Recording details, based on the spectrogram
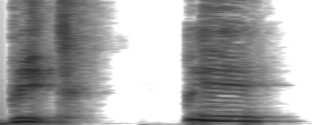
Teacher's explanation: Your tongue is pretty high in your mouth. So it's a high vowel.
